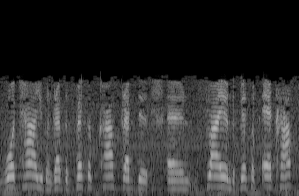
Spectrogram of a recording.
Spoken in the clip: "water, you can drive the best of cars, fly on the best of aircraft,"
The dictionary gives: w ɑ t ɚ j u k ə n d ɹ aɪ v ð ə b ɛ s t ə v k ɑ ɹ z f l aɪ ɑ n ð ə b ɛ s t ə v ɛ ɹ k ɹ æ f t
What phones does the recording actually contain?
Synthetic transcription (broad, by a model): w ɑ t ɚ j u k ə n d ɹ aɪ p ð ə b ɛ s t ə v k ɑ ɹ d f l aɪ ɑ n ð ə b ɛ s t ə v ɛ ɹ k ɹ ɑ f t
